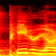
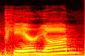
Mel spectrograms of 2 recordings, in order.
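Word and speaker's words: Petr Yan: you don't weird thing I thought his name was Peter Young it's actually pierreon Pierre on so no it's not your fault I because it's spelled Peter okay here's here's the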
